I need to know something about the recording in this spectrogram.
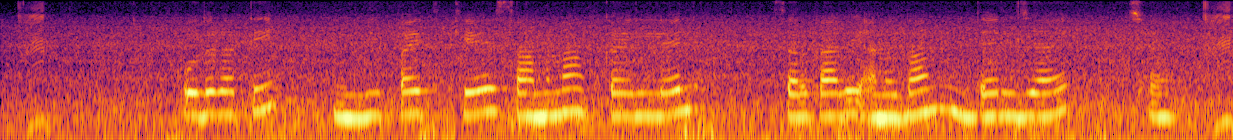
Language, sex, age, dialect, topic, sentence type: Maithili, female, 51-55, Bajjika, agriculture, statement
